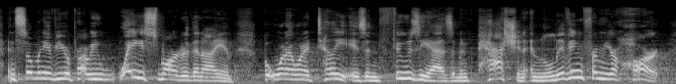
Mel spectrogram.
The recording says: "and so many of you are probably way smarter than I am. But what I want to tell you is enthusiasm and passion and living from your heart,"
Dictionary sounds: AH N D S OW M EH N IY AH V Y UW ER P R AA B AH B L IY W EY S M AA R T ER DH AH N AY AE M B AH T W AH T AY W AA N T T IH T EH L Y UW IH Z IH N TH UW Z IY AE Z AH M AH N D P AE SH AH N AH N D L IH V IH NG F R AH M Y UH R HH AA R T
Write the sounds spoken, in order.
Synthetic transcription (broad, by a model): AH N S OW M EH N IY AH V Y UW ER P R AA B AH B L IY W EY S M AA R T ER DH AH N AY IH M B AH T W AH T AY W AA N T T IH T EH L Y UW IH Z IH N TH UW Z IY AE Z AH M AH N P AE SH AH N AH N L IH V IH NG F R AH M Y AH R HH AA R T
